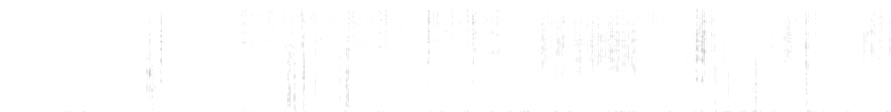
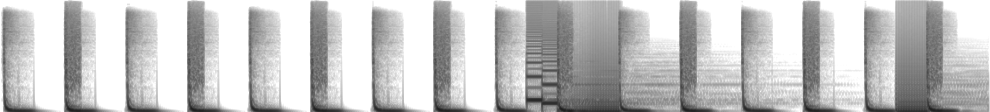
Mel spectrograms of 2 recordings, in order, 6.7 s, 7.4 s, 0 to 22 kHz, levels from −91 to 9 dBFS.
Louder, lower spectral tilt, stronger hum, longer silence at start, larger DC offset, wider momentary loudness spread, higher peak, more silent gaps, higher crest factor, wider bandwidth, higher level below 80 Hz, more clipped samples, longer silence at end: second, -69 LUFS vs -14 LUFS; second, 1 dB/octave vs -5 dB/octave; neither; about the same, 0 s vs 0 s; neither; second, 3 LU vs 6 LU; second, -46 dBFS vs 0 dBFS; neither; first, 28 dB vs 12 dB; second, 16.5 kHz vs over 20 kHz; second, under -90 dBFS vs -14 dBFS; neither; second, 0 s vs 0.25 s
